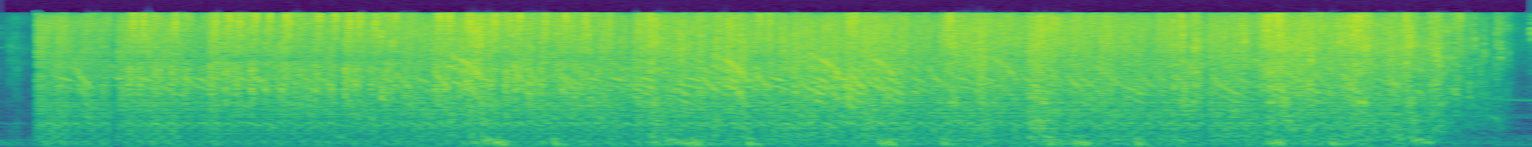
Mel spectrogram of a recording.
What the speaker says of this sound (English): there seems to be gunfire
